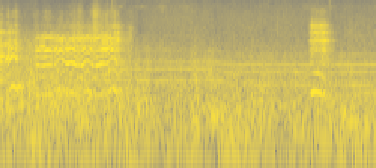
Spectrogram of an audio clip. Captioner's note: sobbing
